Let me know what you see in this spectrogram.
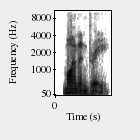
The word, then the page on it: monandry: American English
